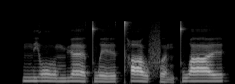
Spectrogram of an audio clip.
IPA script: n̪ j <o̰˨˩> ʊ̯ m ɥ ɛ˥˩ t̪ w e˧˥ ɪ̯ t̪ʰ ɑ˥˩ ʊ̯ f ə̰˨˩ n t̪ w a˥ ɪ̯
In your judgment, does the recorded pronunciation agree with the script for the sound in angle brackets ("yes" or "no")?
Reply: no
